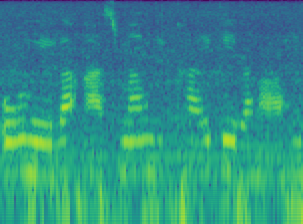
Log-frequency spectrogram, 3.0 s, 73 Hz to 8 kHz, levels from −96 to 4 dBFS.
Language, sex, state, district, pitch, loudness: Hindi, female, Bihar, Jamui, 200 Hz, -17 LUFS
